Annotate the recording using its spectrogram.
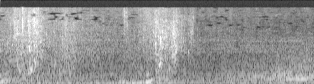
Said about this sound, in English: He heads to the stern and studies the outboard motor. He takes up the pull start cord. The dinghy is struck from below.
